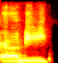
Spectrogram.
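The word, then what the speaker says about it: עמי: get to the my, so emi versus ami, they're changing vowels. it's also a different different consonant.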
